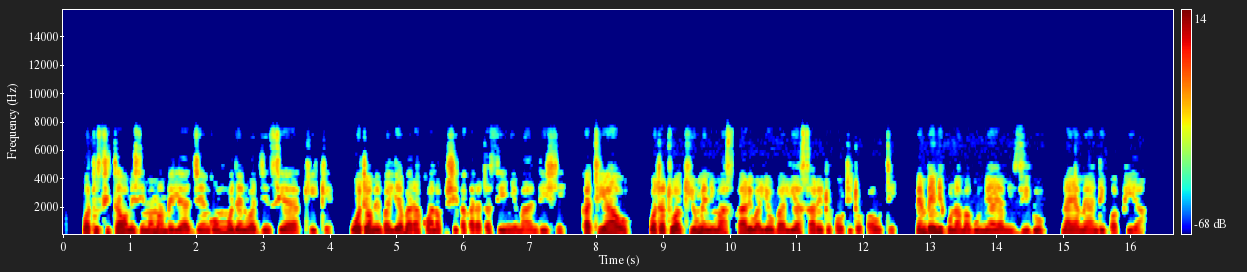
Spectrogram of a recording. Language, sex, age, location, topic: Swahili, female, 18-24, Kisii, health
